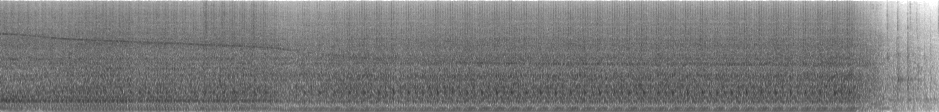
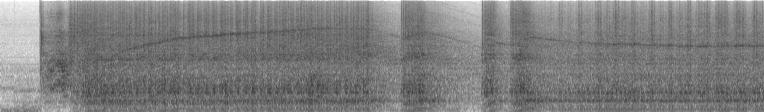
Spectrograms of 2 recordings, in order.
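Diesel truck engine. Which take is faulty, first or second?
second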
